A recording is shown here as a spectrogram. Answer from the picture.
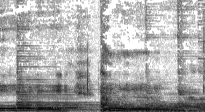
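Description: A voice singing a slow melody over acoustic guitar, in two phrases, the second starting about halfway through.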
